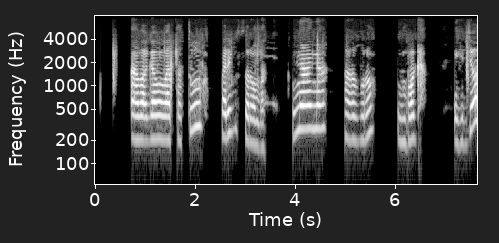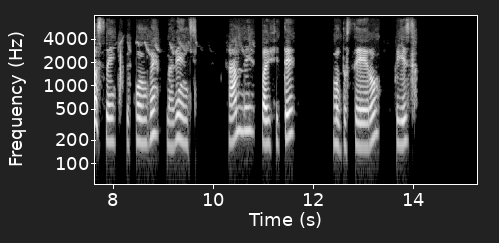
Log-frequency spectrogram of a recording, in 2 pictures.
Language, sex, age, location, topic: Kinyarwanda, female, 50+, Musanze, agriculture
